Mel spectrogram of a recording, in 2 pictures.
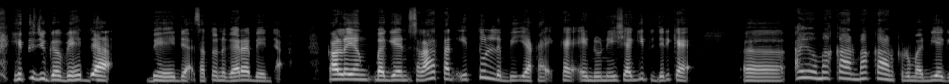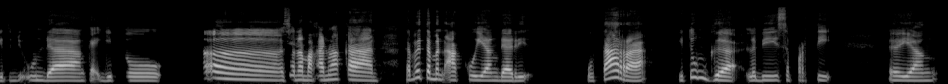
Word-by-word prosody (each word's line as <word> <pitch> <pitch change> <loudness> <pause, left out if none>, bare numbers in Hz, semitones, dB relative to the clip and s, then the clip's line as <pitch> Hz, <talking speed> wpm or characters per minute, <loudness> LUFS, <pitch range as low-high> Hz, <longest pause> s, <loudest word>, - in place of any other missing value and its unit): Itu 245 +5 -2
juga 215 -5 +1
beda, 205 0 +4 0.3
beda 180 -1 -2
satu 175 +4 -7
negara 185 +2 +2
beda, 165 -5 -8 0.5
kalau 235 0 +8
yang 230 -1 +2
bagian 205 0 +2
selatan 250 +4 +1
itu 220 +7 -8
lebih 195 - -5
ya 180 - +3
kayak 175 - -9
kayak 195 -2 -1
Indonesia 185 +1 -3
gitu. 215 -2 -10
Jadi 185 +4 -6
kayak, 395 - +1 0.5
eee, 175 -1 -2
"Ayo 310 0 -2
makan 280 -2 -2
makan," 265 -4 -1
ke - - -15
rumah 180 -2 -4
dia 195 +2 -2
gitu 170 +1 -13
diundang 180 -1 +1
kayak 175 - -8
gitu, 180 -1 -5 0.4
heeh, 230 -8 +4
sana 210 +1 0
makan-makan. 200 -2 +3 0.3
Tapi 315 - -4
temen 245 -5 +2
aku 200 +1 +1
yang 185 -2 0
dari 175 -1 +1 0.6
utara - - +5 0.3
itu 330 - -7
enggak, 215 - +1 0.2
lebih 195 +1 -5
seperti 200 -1 -11 0.6
yang 185 -1 -2
200 Hz, 140 wpm, -25 LUFS, 180-230 Hz, 0.6 s, kalau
